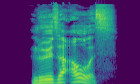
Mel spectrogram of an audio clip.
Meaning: inflection of auslösen: 1. first-person singular present 2. first/third-person singular subjunctive I 3. singular imperative
- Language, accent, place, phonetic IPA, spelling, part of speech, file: German, Germany, Berlin, [ˌløːzə ˈaʊ̯s], löse aus, verb, De-löse aus.ogg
